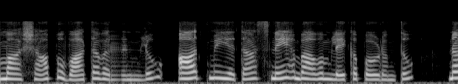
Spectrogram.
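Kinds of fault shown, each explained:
Short stall from a late packet: Just after "మా షాపు", from 1.12 to 1.23 s, a packet arrived late and the jitter buffer ran dry. The receiver held the last sound for 94 ms until it came, then resumed without losing anything. The result is a drawn-out sound with a slight buzz or dip.
Short concealed packet loss: At 1.29 to 1.32 s, still following "మా షాపు", 40 ms of audio never reached the decoder in time. Only 8 ms was filled by extending the preceding sound, so there is a brief smear or wobble, and the delay dropped by roughly 30 ms.
Jitter buffer slow-down: From 1.75 to 2.31 s the receiver rebuilt its reserve by repeating single pitch periods and bits of pauses, adding 40 ms. Playback runs at 93% speed with unchanged pitch, so the sounds are slightly drawn out and may warble faintly.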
